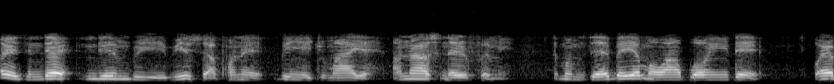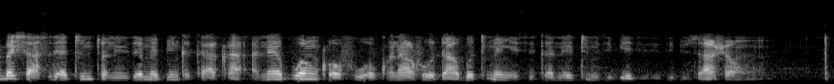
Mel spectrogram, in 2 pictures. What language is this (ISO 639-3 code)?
aka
